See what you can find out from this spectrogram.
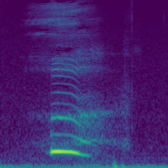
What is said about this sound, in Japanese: あ眠くなっちゃったちょっと見た直後に撮ってるんであくびしました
